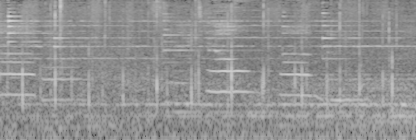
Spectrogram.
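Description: A well-dressed woman's high heels click sharply and steadily on a sidewalk as she walks by, roughly two crisp steps per second, over a constant background hum with faint tonal whines.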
